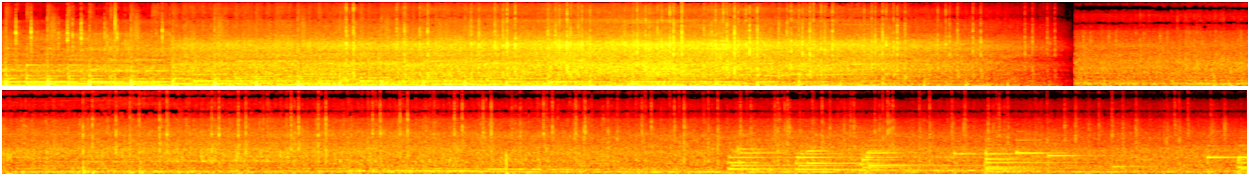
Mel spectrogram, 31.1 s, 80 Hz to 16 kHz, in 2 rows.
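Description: Background music over the rushing, rain-like rolling noise of an HO-scale model freight train's wheels on the track, passing close by; the rolling noise swells, fades and cuts off about 13 seconds in. After the cut, quieter music carries on, with a melody picking up near the end.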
